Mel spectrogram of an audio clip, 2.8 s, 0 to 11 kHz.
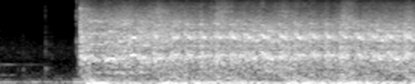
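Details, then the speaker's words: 1969 Dodge Charger V8 during restoration, no fuel and no spark, cranked only to test: loud, steady starter churn turns the engine over evenly without firing; normal cranking. "This is just to see if it will crank."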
